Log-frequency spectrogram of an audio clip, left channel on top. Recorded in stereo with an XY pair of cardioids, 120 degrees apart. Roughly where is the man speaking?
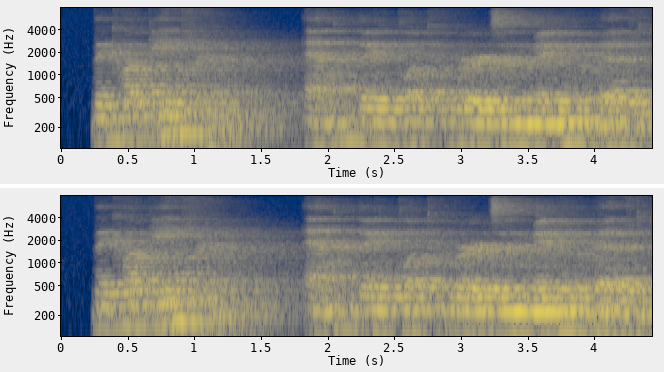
Ahead left.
